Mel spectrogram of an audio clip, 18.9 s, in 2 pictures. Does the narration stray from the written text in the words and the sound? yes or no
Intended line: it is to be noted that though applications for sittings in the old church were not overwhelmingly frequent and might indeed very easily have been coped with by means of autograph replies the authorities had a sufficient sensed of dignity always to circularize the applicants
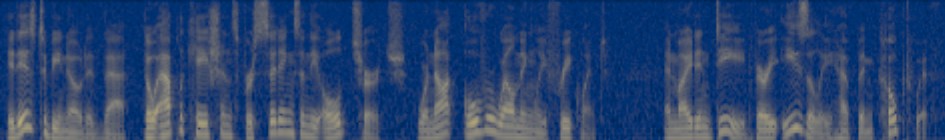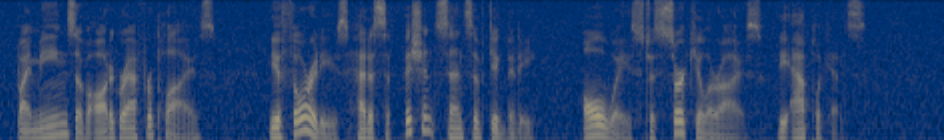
yes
